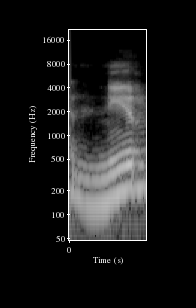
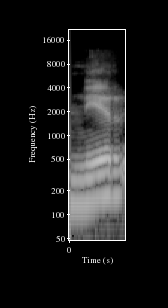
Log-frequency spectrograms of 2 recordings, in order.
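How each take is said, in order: First: نر said as thin "nir"; correct maroof vowel. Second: نر said as "nayr"; wrong majhool vowel. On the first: Teacher corrects the mistake, maroof "nir" for نر. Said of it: "نہیں پڑھا جائے گا". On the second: Teacher shows what not to read, majhool "nayr" for نر. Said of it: "اس کو نہیں پڑھا جائے گا". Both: Shown as a demonstration.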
